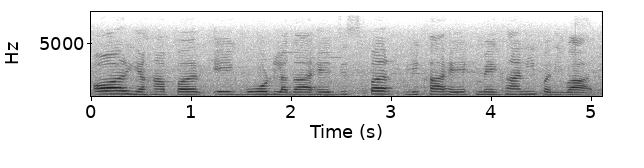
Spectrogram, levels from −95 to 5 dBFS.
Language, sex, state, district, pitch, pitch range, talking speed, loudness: Hindi, female, Madhya Pradesh, Dhar, 245 Hz, 235-255 Hz, 150 wpm, -18 LUFS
